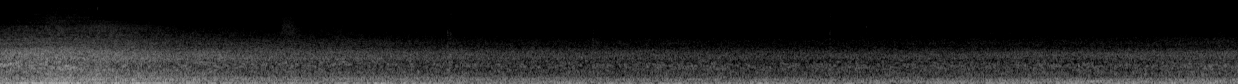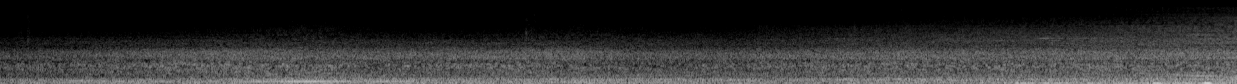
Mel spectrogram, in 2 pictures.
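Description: Traffic rumbles steadily along a street.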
